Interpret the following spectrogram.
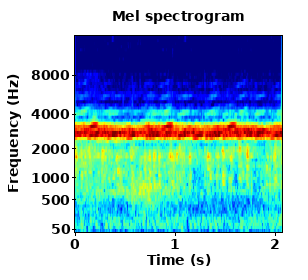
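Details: A dense chorus of spring peepers calls at night in early spring during a light drizzle, their high, piercing peeps blending into one continuous ringing shrill.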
